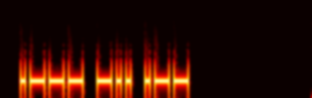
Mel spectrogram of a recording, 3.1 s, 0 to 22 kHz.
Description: Morse code, heard as a keyed tone, about 25 wpm, 700 Hz. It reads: JDW
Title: Three Challenging Letter-Number Combinations 25wpm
